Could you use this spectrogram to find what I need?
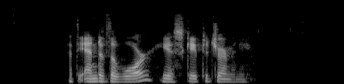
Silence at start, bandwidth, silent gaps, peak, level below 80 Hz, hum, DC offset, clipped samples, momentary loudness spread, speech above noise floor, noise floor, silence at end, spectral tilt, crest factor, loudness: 0.7 s; 11.5 kHz; none; -4 dBFS; -74 dBFS; none; under 0.1%; under 0.1%; 11 LU; 51 dB; -79 dBFS; 0.95 s; -4 dB/octave; 26 dB; -26 LUFS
